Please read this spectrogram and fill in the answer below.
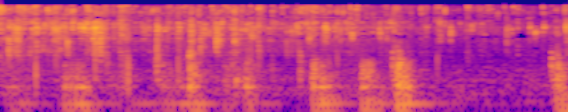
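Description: Sliced shallots, curry leaves and dried red chillies sizzling in hot oil in a small metal seasoning pan: a tempering being fried. A metal spoon scrapes and clicks against the pan again and again as it is stirred.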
